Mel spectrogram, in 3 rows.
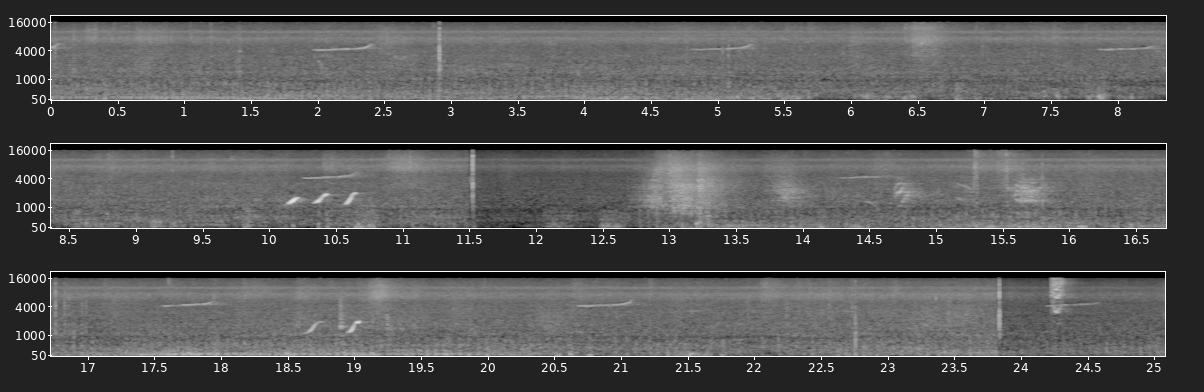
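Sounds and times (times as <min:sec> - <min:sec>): upward whistled bird chirps: 0:10.1 - 0:10.8, 0:18.6 - 0:19.2
rustling: 0:12.8 - 0:14.1
thin high bird call: 0:24.2 - 0:24.6.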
